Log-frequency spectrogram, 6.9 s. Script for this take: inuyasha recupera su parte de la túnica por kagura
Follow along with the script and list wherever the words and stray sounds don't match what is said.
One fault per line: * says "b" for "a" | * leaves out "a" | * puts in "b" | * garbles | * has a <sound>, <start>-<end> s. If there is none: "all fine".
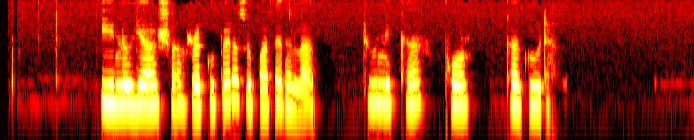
all fine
